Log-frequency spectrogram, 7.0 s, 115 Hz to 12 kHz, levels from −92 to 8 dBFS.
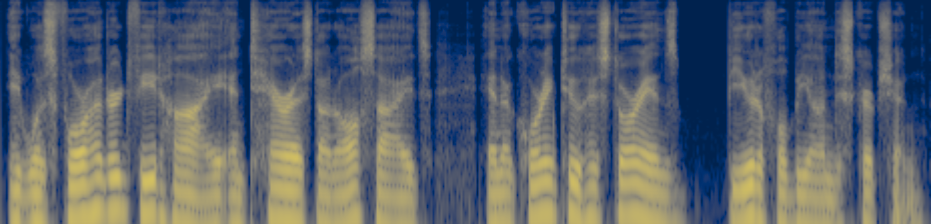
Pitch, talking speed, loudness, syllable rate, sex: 115 Hz, 155 wpm, -17 LUFS, 4.9 syllables/s, male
